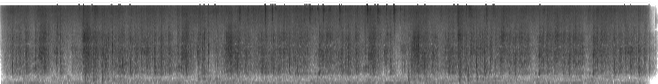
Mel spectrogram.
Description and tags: Maquinaria Fondo
foley sound of gears
rocks, chains, Foley, machine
